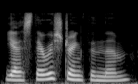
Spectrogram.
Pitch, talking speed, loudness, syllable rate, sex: 210 Hz, 260 wpm, -17 LUFS, 5.5 syllables/s, female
